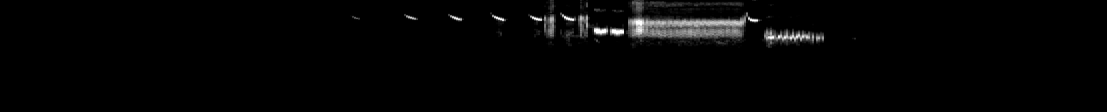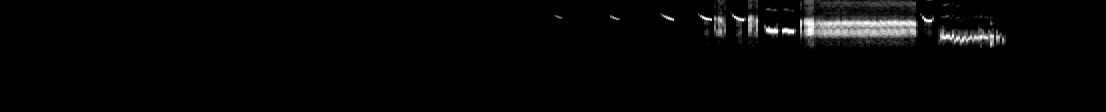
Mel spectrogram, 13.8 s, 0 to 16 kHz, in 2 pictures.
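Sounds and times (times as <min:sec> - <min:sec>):
Savannah sparrow singing in Costa Rica: 0:02.2 - 0:05.4, 0:10.3 - 0:13.3.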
